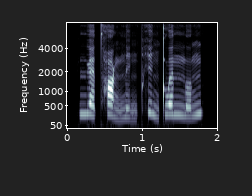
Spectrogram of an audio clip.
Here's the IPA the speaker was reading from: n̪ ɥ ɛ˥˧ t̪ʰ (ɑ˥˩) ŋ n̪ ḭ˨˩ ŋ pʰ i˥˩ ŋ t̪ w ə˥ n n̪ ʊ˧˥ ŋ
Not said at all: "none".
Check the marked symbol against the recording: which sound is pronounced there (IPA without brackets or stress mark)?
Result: ɑ˥˩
